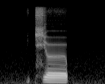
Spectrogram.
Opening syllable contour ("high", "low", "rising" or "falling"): low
